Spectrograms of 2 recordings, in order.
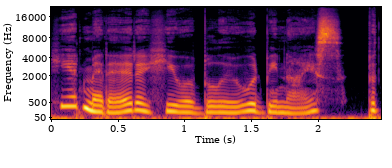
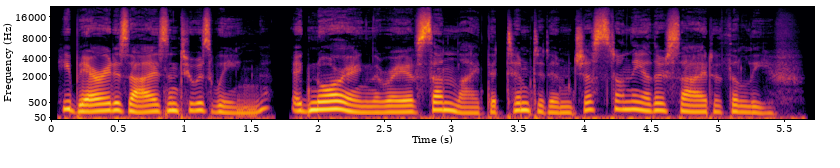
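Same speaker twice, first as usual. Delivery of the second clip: usual speaking voice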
